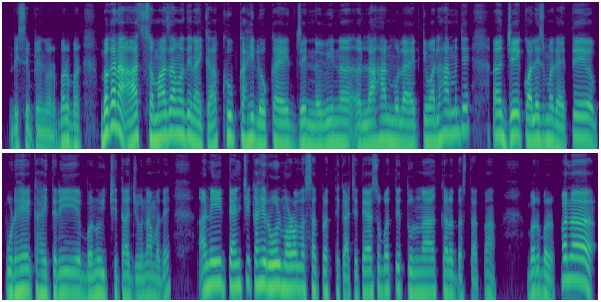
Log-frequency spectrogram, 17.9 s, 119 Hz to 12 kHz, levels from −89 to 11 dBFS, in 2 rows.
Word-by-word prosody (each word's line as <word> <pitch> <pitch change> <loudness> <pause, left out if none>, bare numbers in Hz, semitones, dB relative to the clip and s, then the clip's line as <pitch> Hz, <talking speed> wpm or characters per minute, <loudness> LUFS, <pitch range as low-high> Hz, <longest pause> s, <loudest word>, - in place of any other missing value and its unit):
डिसिप्लिनवर 100 -3 -4
बरोबर. 135 -5 0 0.4
बघा 205 +7 +8
ना, 225 -3 +8 0.2
आज 170 - +5
समाजामध्ये 180 +2 +3
नाही 145 -4 +2
का, 125 +2 -2
खूप 170 -2 0
काही 160 -1 +1
लोकं 135 +2 0
आहेत 135 -3 0
जे 140 +1 +1
नवीन 130 +3 -1
अ, 140 -2 -2
लहान 140 +4 +1
मुलं 145 -1 0
आहेत 130 -1 -1
किंवा 145 0 0
लहान 180 +5 0
म्हणजे 200 +3 -2 0.4
अ, 180 0 +3
जे 180 +1 +6
कॉलेजमध्ये 150 -2 +1
आहेत. 115 -1 -2
ते 165 -2 +1 0.2
पुढे 150 +2 +1
काहीतरी 145 +1 -2
बनू 130 +2 -1
इच्छिता 130 -1 -4
जीवनामध्ये 120 +2 -6 0.5
आणि 195 +4 +5
त्यांचे 185 +2 0
काही 195 0 +3
रोल 185 0 +6
मॉडेल 170 0 +2
असतात 160 0 -3
प्रत्येकाचे. 135 -3 -6
त्यासोबत 150 +2 -2
ते 170 - -2
तुलना 145 0 -2
करत 140 -4 -3
असतात 115 -3 -9
हां 140 -4 -7 0.5
बरोबर. 145 -5 -2
पण 225 +1 +2
अ, 220 -3 +5
145 Hz, 155 wpm, -22 LUFS, 130-170 Hz, 0.5 s, बघा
